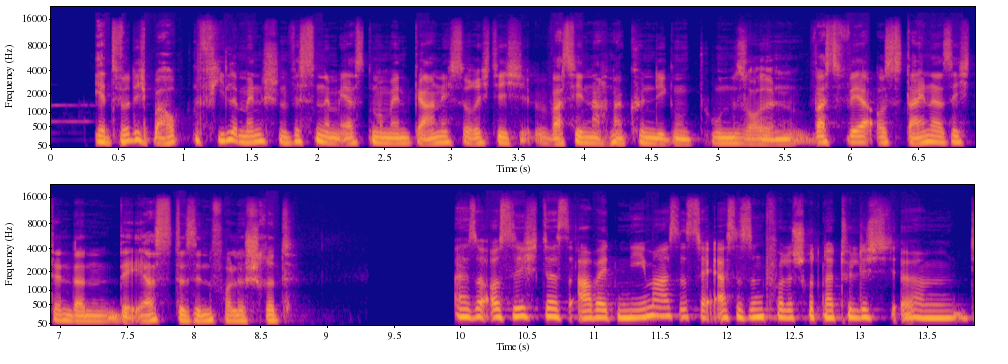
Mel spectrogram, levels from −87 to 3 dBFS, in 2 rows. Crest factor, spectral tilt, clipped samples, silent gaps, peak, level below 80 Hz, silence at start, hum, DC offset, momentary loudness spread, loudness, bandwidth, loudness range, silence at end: 18 dB; -5.5 dB/octave; under 0.1%; 9.31-9.87 s; -2 dBFS; -64 dBFS; 0.35 s; none; under 0.1%; 4 LU; -20 LUFS; 16.5 kHz; 2 LU; 0 s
